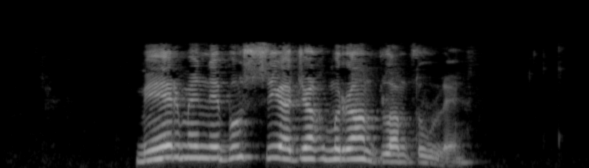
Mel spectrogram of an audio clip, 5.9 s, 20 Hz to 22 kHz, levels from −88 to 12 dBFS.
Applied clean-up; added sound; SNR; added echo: none; none; none; none.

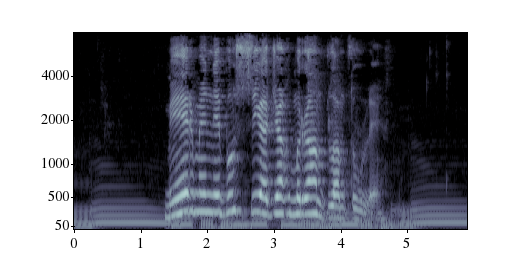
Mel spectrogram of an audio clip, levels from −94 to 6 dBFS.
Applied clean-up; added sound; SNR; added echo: none; Bass guitar; 15 dB; none.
